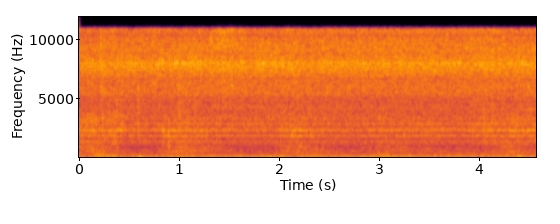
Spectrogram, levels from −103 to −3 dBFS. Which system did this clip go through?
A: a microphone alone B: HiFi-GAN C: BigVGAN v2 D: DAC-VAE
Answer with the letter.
A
